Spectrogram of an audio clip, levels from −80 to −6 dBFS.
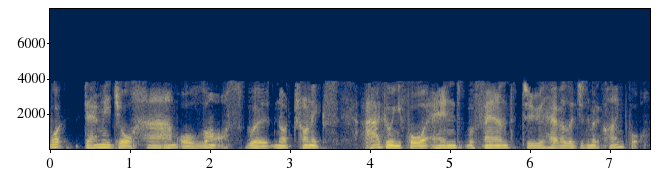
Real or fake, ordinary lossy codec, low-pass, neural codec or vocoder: fake; AAC, 16 kbps; 7.2 kHz; vocoder, 44.1 kHz, 80 mel bands, Vocos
